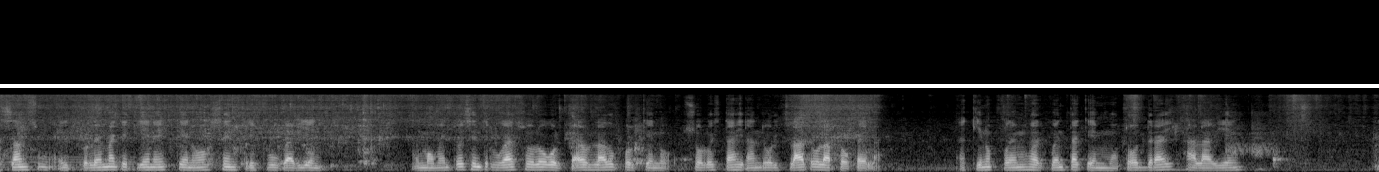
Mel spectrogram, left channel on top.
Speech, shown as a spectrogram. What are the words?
Samsung. El problema que tiene es que no centrifuga bien. En el momento de centrifugar solo golpea a los lados porque no, solo está girando el plato o la propela. Aquí nos podemos dar cuenta que el motor drive jala bien.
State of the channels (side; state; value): left; silent; 55 dB below the other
